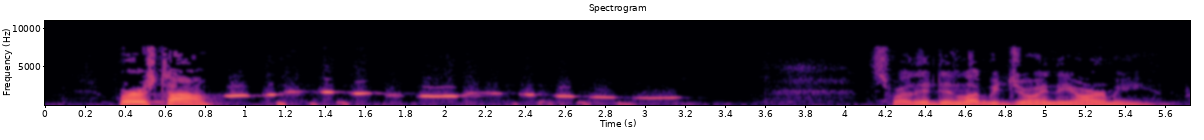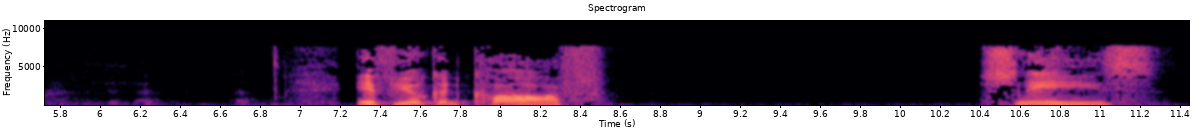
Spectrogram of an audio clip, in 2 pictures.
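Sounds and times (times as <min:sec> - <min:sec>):
speech: 0:00.4 - 0:01.6, 0:04.2 - 0:05.6, 0:07.2 - 0:08.6, 0:10.4 - 0:11.3
person whistling a melodic tune: 0:00.9 - 0:03.3.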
